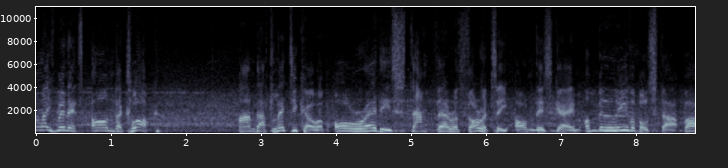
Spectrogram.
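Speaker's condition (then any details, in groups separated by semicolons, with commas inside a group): No condition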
